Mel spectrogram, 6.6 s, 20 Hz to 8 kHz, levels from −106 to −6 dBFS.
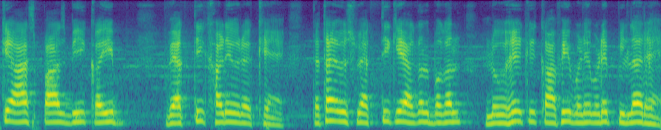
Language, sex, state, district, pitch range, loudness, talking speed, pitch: Hindi, male, Bihar, Supaul, 195-220 Hz, -17 LUFS, 180 wpm, 210 Hz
